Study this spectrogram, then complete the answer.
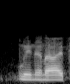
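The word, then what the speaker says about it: Lindenow: Am I saying it right? Lindenau or Lindenau? – Lindenau.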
